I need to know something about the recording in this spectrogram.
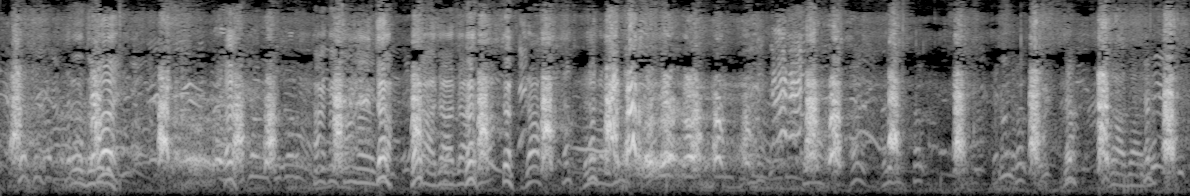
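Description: Dogs bark sharply.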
